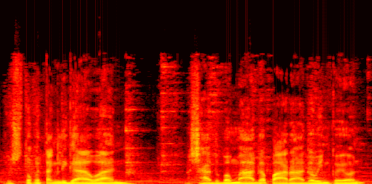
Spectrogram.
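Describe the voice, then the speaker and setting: An actor playing an earnest, eager suitor on a date in a radio drama, speaking conversationally with a Filipino accent. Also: male voice, on the low side, fairly quick, soft background music, natural voice. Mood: earnest, hopeful. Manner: courting, conversational.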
